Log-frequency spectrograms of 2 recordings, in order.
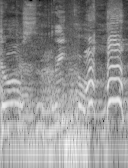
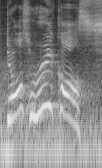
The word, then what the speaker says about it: Dos Ricos: Dos Rico. I'm not saying it the way I don't think I am. I did right. so well earlier. Nancy said it right. It doesn't matter. Dos Ricos.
